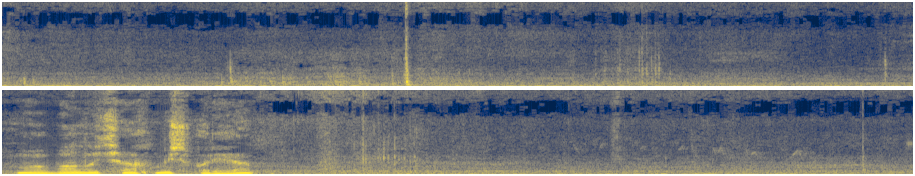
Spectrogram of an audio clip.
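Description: Honey bees buzz at the hive in a constant, soft drone, while a voice speaks briefly over the hum midway through.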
